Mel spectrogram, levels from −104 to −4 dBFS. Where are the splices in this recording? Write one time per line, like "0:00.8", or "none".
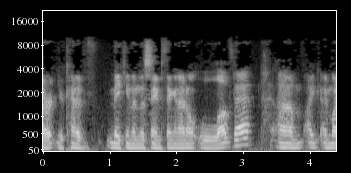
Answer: none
